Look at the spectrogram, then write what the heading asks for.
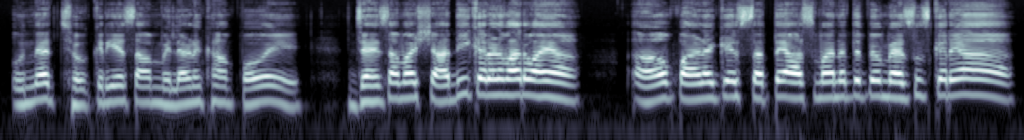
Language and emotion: Sindhi, happy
